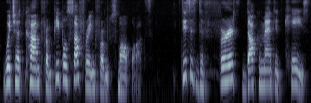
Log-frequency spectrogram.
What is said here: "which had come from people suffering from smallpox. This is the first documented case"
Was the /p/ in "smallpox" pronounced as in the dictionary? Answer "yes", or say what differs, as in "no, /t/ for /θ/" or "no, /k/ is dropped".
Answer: no, /b/ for /p/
